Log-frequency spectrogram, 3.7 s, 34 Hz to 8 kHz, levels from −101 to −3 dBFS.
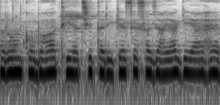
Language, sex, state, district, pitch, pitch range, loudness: Hindi, female, Bihar, Vaishali, 185 Hz, 180-190 Hz, -12 LUFS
